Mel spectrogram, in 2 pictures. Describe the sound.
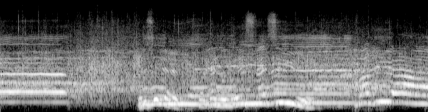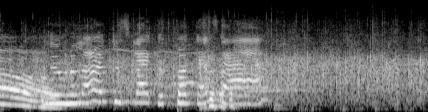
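Loud, sustained clapping from an audience fills the whole stretch, with several voices whooping and cheering over it in long, swooping calls that rise and fall in pitch.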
